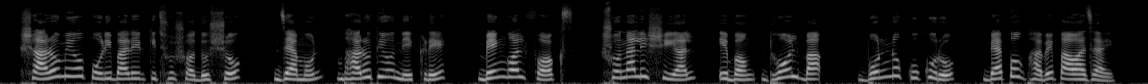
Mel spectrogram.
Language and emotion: Bengali, neutral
